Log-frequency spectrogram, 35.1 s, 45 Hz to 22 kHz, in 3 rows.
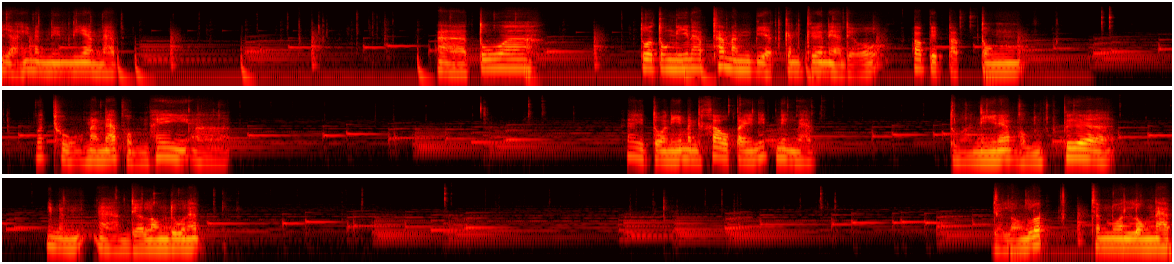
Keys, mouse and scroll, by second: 0.0 middle drag, 0.9 middle drag, 1.7 middle drag, 2.5-2.8 middle drag, 3.5 middle drag, 4.9 middle drag, 6.1 middle drag, 9.6 drag, 10.9 click, 11.7 Tab, 12.0 middle click, 12.6 middle drag, 13.8 middle click, 14.3 middle drag, 18.9 click, 20.7 b, 21.2 b, 22.0 b, 25.1 middle click, 26.0 z, 26.1 middle click, 26.8 Tab, 26.8 middle click, 27.8 click, 28.2 middle click, 28.8-29.1 middle drag, 29.7 middle drag, 30.5 middle click, 31.6-35.1 shift+drag.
